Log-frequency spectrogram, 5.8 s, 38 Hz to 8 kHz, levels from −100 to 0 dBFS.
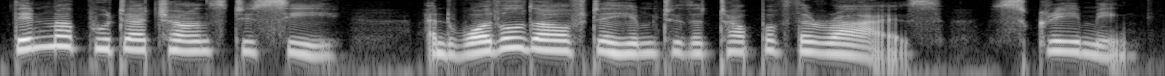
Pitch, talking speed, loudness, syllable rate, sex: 210 Hz, 165 wpm, -19 LUFS, 4.4 syllables/s, female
